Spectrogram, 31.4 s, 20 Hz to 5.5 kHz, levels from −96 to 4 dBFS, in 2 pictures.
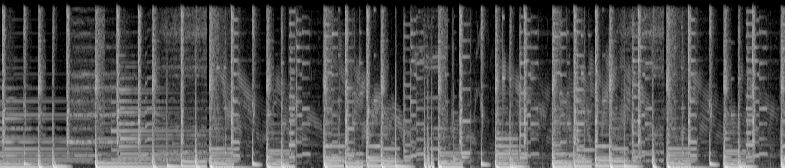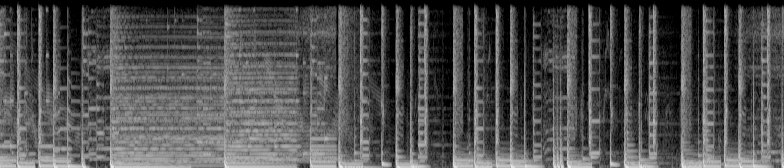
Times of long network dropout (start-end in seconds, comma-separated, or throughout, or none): none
